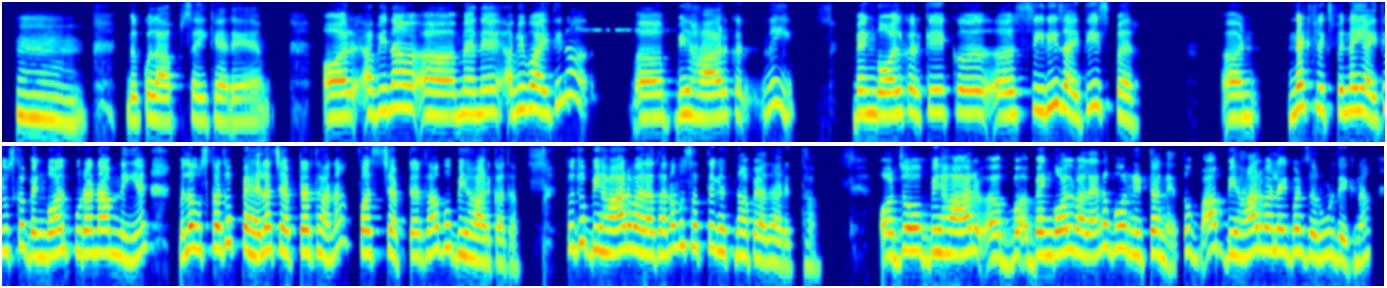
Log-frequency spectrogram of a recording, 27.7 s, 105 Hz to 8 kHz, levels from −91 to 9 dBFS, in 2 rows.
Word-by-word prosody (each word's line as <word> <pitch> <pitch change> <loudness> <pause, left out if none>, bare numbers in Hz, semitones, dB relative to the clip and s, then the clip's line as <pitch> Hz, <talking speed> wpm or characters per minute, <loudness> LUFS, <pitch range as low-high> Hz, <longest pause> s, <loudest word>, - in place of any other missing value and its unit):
हुँ। 220 -5 -4 0.5
बिल्कुल, 215 +2 -1
आप 205 -1 -1
सही 210 0 -8
कह 205 0 -3
रहे 195 +1 -6
हैं। 205 - -10 0.6
और 235 +2 +4
अभी 265 +2 -3
ना 315 +1 +1
अ, 245 -6 +1
मैंने 255 +2 -3
अभी 275 +4 -2
वो 310 - +1
आई 275 -3 +2
थी 330 +7 -8
ना 460 +1 -7
अ, 235 - -4
बिहार 235 -1 +1
कर 250 -1 -8 0.2
नहीं, 310 -5 -6 0.6
बंगाल 255 -1 +2
करके 270 0 -2
एक 265 0 -9
अ, 260 -2 +1
सीरीज़ 295 +5 0
आई 240 -6 0
थी, 325 +2 -2
इस 320 +1 -7
पर 215 -4 -2 0.9
अ, 225 0 +2 0.5
नेटफ्लिक्स 295 0 +2
पे 265 - +4
नई 280 +1 +2
आई 235 -5 +1
थी। - - -6
उसका 315 +3 -2
बंगाल 280 +3 +2
पूरा 295 -1 +1
नाम 300 0 +2
नहीं 255 -3 -4
है। 305 - -3 0.4
मतलब 340 0 +6
उसका 335 +1 +4
जो 410 +5 0
पहला 305 -1 +6
चैप्टर 305 -2 +3
था 280 -5 0
ना, 240 - -5 0.2
1st 290 -1 +1
चैप्टर 270 -3 -1
था, 300 - +2
वो 355 +1 -2
बिहार 255 -7 +1
का 220 - -1
था। 200 - -15 0.5
तो 345 - -4
जो 410 +3 0
बिहार 315 +1 +5
वाला 300 -4 +4
था 285 0 -1
ना, 340 - 0
वो 375 - -2
सत्य 350 -1 -2
घटना 285 -2 -5
पे 260 -2 -2
आधारित 215 -4 -4
था, 190 -1 -16 0.6
और 275 - +1
जो 320 +3 +7
बिहार 295 +1 +3
अ, 295 -3 0
ब 225 +1 -1
बंगाल 285 +3 +3
वाला 280 -3 +3
है 270 - -1
ना, 360 - +1
वो 345 0 +2
रिटर्न 275 -2 0
है। 195 - -8
तो 300 -5 -6
आप 350 +1 +1
बिहार 285 +3 +1
वाला 320 -1 +2
एक 305 - -1
बार 310 0 +2
ज़रूर 270 0 -2
देखना। 230 +2 -4
275 Hz, 190 wpm, -22 LUFS, 240-310 Hz, 0.9 s, जो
